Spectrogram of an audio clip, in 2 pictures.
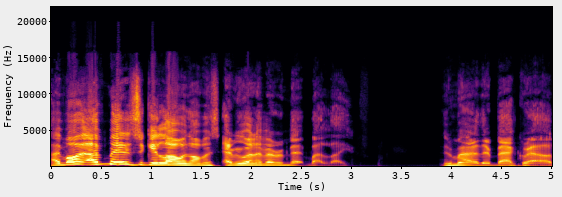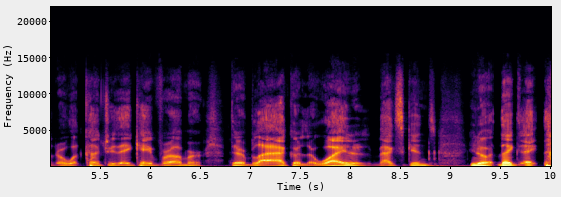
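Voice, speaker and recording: On a very clean recording with a silent background, a man speaks at a fairly quick pace. His loudness swings a lot. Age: 50s. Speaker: political livestream host. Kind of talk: casual livestream chat reading viewer comments. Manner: casual, rambling with frequent repetitions.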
